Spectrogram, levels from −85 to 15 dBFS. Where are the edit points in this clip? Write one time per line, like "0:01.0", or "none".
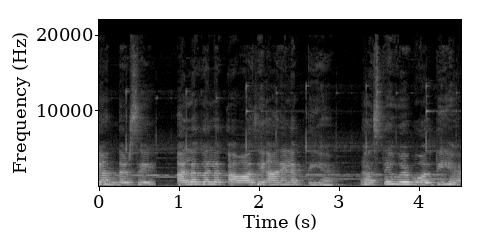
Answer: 0:03.3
